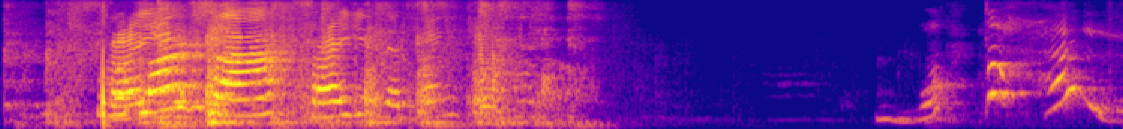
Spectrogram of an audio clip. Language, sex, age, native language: Icelandic, female, 9, Icelandic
